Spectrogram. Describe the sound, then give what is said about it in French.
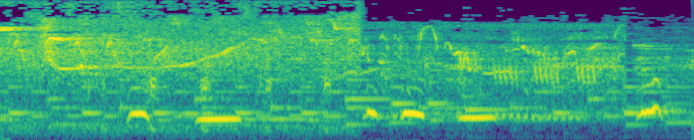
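A cuckoo calls its falling two-note "cu-coo" about three times, soft and hollow, while other birds twitter and chirp higher in the background. “Le coucou est l'oiseau qui dit son propre nom.”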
